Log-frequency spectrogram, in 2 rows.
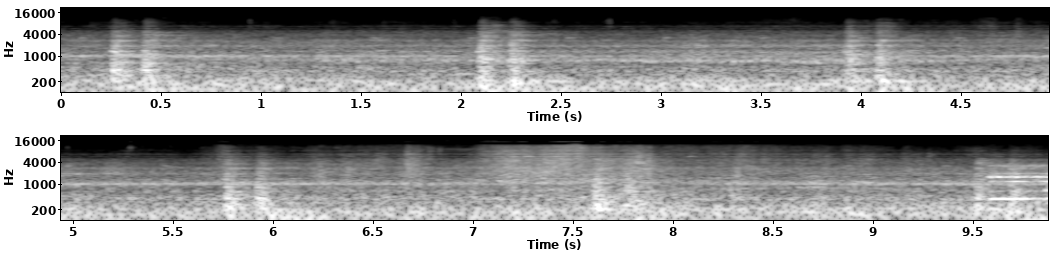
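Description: JR West 223 series electric train running at speed: steady wheel-and-rail rumble with a sharp clack about every two seconds. Right at the end its melodic music horn starts to sound.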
